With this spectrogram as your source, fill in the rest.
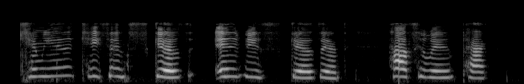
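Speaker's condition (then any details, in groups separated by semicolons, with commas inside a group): Cerebral palsy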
